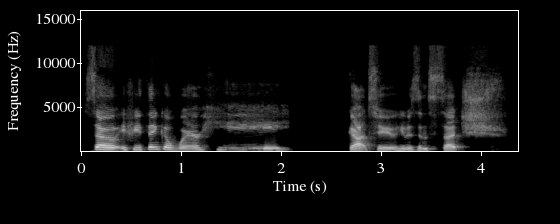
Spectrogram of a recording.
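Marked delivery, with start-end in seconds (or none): none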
